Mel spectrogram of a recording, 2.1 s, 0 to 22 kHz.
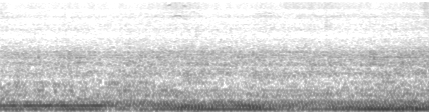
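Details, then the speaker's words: Samsung washer with 5E drain code, spin-only cycle: even low drain pump hum with a steady tone, no rattle or scraping; pump judged to have plenty of life left, normal drain and spin. "hit start oh that thing sounds good there's no rattle to that at all i don't know why these new samsungs have all that pause to them"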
